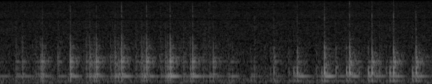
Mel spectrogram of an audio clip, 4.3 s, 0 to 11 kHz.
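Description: Fingernails tap and scratch the edges and face of a large solid bamboo cutting board with a groove. About fifteen quiet, short taps come at a steady pace, each giving a dry, hollow knock with a brief woody tone around 320 Hz. The taps are separated by faint scratching.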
